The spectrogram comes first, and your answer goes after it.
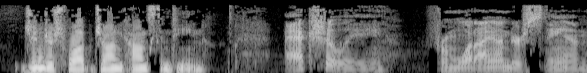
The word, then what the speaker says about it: Constantine: was interesting because also they went with the british i guess proper pronunciation where it's constantine yeah and i was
